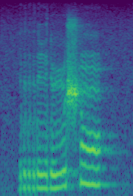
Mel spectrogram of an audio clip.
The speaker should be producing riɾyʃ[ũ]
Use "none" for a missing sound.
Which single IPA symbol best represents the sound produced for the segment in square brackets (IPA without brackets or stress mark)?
ũ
